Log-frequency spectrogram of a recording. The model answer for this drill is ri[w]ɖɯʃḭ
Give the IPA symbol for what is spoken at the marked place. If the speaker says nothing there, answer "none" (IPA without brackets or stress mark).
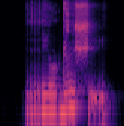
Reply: w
